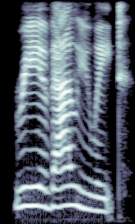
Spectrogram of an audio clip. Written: reevaluate

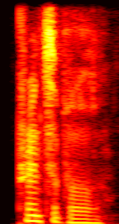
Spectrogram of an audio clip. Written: principle

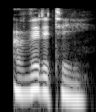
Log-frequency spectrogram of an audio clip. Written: avidity

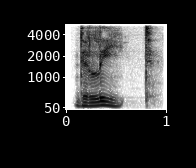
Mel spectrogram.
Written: delete

